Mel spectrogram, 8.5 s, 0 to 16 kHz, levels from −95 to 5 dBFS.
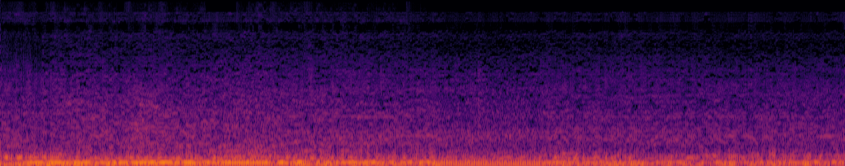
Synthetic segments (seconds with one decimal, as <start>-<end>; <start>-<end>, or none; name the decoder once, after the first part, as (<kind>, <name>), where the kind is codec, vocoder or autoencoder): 0.0-2.2 (vocoder, BigVGAN v2); 2.7-4.4; 5.4-8.5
